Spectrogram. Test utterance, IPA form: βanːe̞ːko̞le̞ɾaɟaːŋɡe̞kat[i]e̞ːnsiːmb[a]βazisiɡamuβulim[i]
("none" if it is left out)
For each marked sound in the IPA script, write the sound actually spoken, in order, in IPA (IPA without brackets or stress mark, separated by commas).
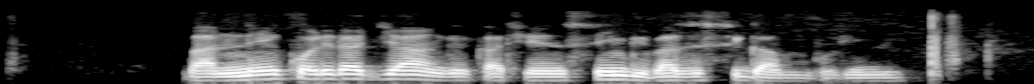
i, i, i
